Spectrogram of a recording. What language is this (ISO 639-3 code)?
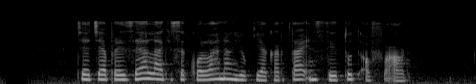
jav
